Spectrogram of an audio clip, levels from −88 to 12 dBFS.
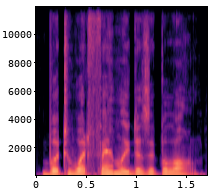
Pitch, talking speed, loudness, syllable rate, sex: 160 Hz, 245 wpm, -15 LUFS, 6.5 syllables/s, male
